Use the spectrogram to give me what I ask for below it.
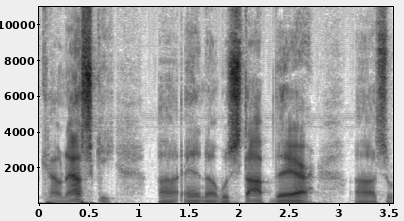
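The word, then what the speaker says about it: Kownacki: the ring with Adam Cohn a key and or the way they pronounced is count ASCII and was stopped there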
